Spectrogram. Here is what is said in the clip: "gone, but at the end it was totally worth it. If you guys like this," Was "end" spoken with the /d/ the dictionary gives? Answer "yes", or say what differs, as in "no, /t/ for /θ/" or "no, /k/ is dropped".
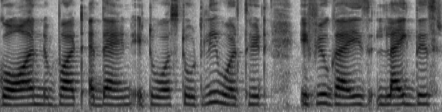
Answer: no, /d/ is dropped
